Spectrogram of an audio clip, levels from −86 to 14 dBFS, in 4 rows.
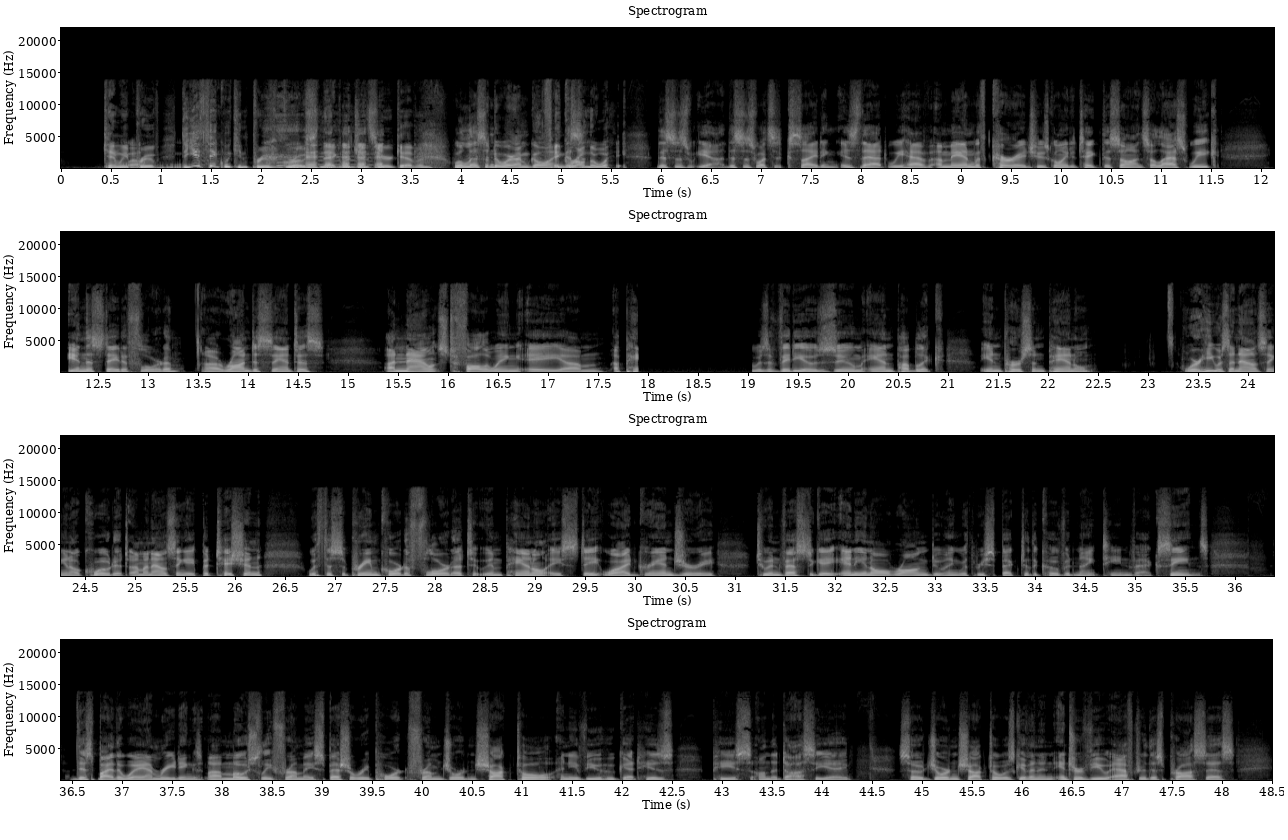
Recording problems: audio cutting out; at 18 s for 1 s

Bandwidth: 14 kHz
